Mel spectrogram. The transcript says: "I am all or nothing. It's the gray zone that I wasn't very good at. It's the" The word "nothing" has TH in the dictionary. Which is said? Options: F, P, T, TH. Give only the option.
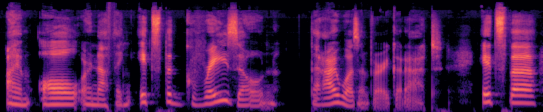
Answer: TH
